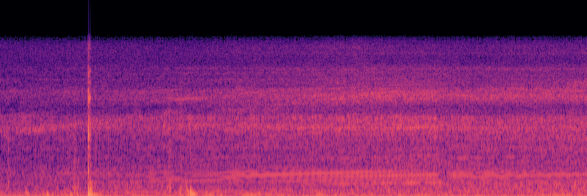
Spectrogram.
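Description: Yamaha Factor motorcycle's single-cylinder engine running under way, its pitch climbing slowly, with a short break near nine seconds in before it settles steady. A sharp knock about two seconds in and a smaller thump near four seconds.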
